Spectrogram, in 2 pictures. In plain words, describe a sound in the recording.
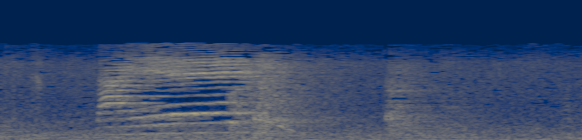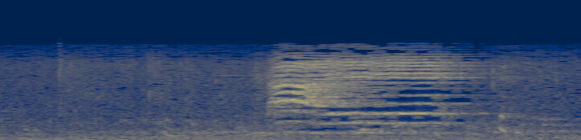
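A choir of voices sings out in a large hall.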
